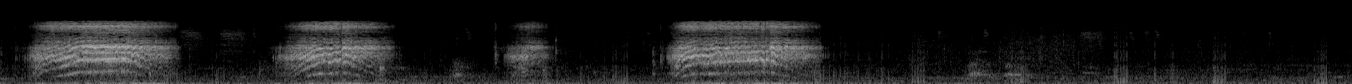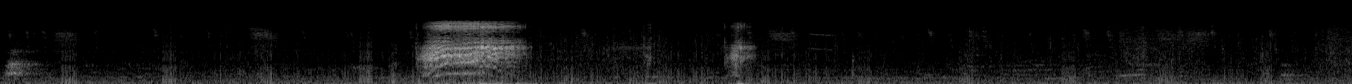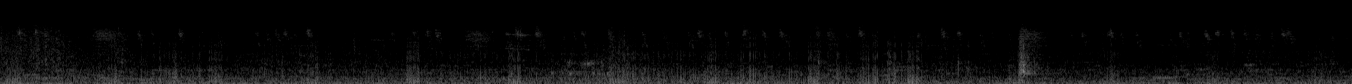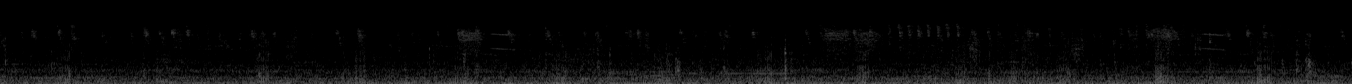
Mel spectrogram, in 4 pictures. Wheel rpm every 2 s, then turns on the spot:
60, 30, 10, 60, 0, 0, 0, 0, 10, 20, 0, 0, 0, 0, 0, 0, 0, 0, 0, 0, 0, 0, 0, 0, 0, 0, 0.
none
